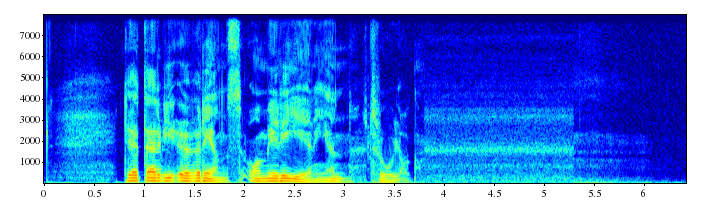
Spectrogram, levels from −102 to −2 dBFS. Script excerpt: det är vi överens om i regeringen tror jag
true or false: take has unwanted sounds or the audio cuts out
false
